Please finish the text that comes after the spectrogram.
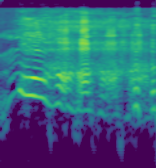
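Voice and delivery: high, drawn-out mock-villain "mwah-ha"; hammed-up villain laugh; evil laugh. Shown as a demonstration. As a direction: show off a silly evil cackle. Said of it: "That evil laugh".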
